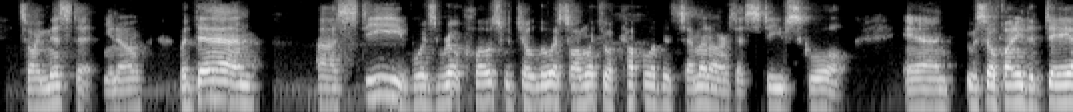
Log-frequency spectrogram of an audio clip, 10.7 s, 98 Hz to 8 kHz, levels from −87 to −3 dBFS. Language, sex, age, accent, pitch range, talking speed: English, male, 30-49, American, 135-165 Hz, 195 wpm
